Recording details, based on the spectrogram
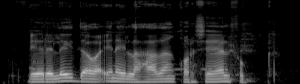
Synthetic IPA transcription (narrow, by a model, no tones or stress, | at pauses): bɛːɾɛlɛjd̪ɐwɑ̰ːʔɪnɛjlɐɦaːðaːnqɔrʃɐjaːlfʊɡ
